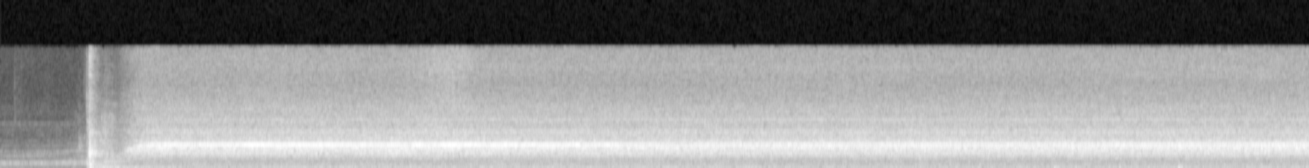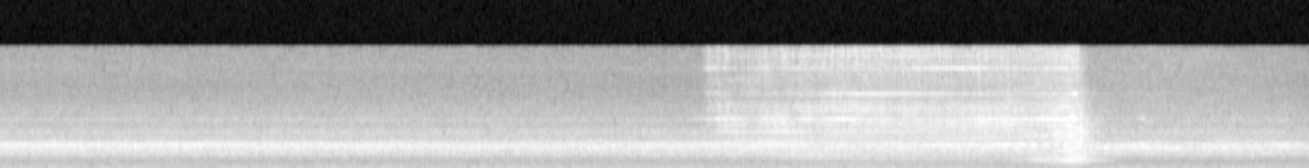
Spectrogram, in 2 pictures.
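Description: Table saw starting up about a second in, then running steadily with a high whine while its blade rips a sheet of half-inch plywood. The sound grows harsher for a few seconds near the end, then eases back to the saw running.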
